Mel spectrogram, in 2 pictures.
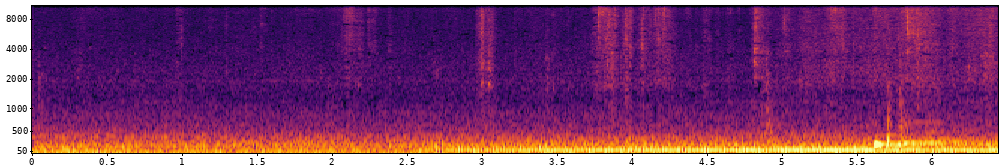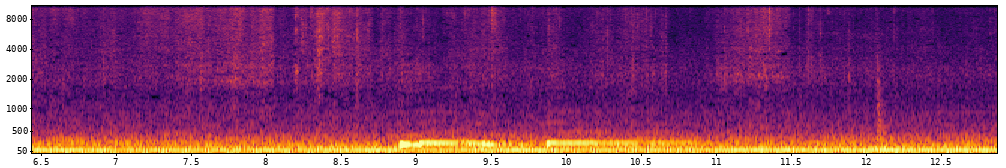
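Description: Steady low drone inside a car cabin, typical of the engine idling, growing louder a few seconds in. A person eating makes a few short closed-mouth 'mm' hums and faint crinkles and clicks.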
